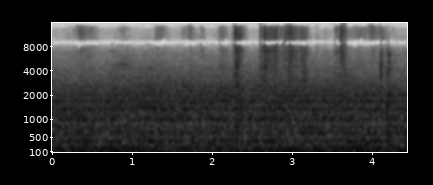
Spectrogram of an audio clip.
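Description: Near silence: a low steady hum, with a few faint rustles and ticks of paper cut-outs being shuffled in a plastic box.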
